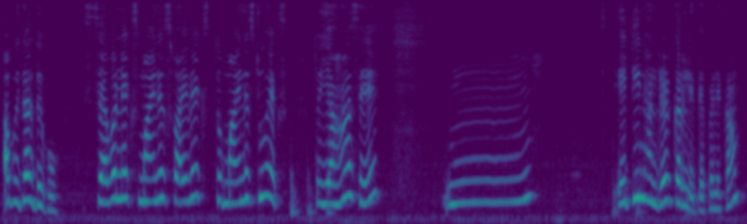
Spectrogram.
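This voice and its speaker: A woman's voice: high-pitched, measured pace, pauses often, darkish tone. A woman maths teacher, explaining step by step and putting questions to her students. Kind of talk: online maths lesson.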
